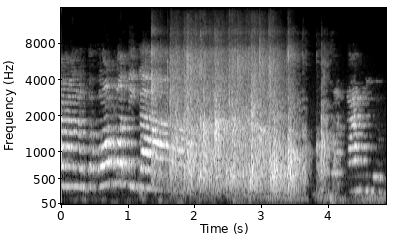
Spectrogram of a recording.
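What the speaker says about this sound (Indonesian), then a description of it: "beri tepuk tangan untuk kelompok 3" A classroom of children claps for a presenting group, a brief loud burst of hand clapping between a teacher's voice and children's chatter.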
